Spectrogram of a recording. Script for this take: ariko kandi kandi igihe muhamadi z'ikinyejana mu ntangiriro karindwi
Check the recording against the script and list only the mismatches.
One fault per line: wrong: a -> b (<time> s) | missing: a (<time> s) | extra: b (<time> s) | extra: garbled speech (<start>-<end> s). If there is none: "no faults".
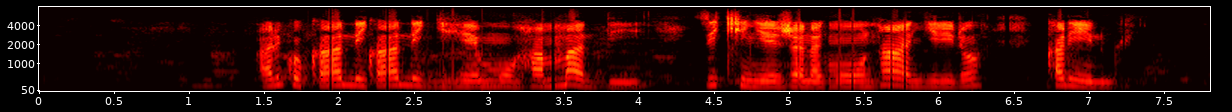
no faults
